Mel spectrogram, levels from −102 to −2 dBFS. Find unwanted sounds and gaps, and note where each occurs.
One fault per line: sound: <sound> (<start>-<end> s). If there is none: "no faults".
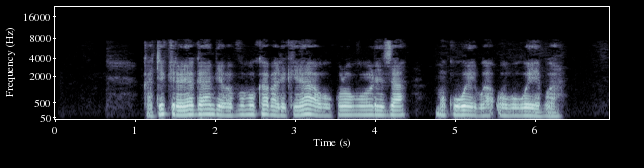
no faults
